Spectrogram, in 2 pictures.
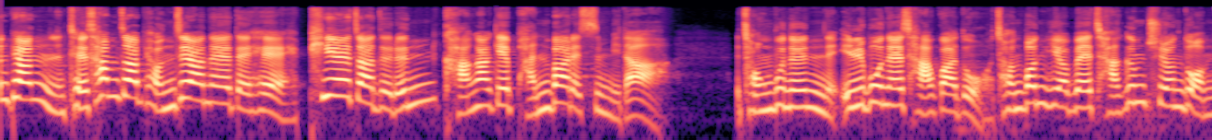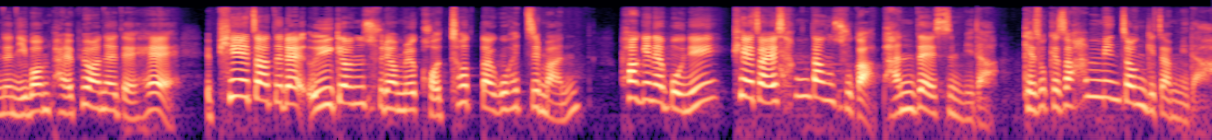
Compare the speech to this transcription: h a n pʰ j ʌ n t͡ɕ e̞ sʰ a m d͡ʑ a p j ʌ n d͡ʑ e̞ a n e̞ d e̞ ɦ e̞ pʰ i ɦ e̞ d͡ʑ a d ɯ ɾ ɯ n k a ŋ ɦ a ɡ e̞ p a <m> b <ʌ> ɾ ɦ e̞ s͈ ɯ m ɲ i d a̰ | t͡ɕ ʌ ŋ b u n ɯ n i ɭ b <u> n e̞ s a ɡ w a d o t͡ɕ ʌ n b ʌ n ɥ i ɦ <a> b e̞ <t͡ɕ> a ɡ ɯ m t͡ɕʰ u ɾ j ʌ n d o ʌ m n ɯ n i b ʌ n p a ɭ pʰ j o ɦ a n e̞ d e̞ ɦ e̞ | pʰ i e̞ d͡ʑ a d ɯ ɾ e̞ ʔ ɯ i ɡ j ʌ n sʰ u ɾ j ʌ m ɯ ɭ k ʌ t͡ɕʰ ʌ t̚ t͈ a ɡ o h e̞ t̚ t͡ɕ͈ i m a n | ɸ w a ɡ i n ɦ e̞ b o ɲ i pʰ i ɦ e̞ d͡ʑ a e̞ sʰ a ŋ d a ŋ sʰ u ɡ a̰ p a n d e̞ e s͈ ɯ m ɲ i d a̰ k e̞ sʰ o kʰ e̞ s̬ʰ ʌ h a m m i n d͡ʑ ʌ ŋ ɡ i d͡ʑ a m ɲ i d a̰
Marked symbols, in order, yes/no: no, no, no, no, yes

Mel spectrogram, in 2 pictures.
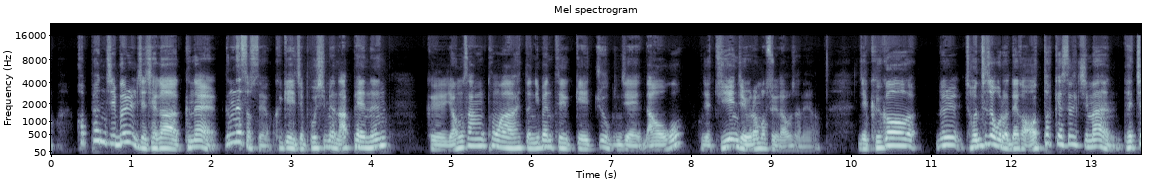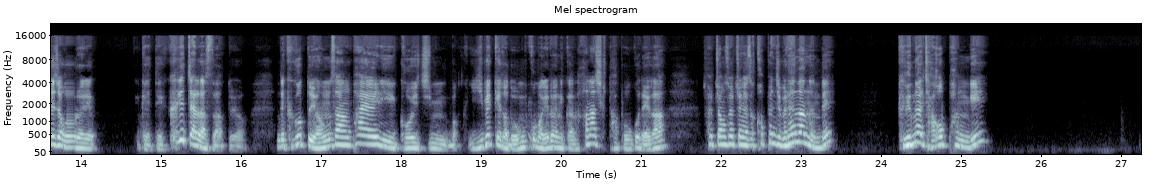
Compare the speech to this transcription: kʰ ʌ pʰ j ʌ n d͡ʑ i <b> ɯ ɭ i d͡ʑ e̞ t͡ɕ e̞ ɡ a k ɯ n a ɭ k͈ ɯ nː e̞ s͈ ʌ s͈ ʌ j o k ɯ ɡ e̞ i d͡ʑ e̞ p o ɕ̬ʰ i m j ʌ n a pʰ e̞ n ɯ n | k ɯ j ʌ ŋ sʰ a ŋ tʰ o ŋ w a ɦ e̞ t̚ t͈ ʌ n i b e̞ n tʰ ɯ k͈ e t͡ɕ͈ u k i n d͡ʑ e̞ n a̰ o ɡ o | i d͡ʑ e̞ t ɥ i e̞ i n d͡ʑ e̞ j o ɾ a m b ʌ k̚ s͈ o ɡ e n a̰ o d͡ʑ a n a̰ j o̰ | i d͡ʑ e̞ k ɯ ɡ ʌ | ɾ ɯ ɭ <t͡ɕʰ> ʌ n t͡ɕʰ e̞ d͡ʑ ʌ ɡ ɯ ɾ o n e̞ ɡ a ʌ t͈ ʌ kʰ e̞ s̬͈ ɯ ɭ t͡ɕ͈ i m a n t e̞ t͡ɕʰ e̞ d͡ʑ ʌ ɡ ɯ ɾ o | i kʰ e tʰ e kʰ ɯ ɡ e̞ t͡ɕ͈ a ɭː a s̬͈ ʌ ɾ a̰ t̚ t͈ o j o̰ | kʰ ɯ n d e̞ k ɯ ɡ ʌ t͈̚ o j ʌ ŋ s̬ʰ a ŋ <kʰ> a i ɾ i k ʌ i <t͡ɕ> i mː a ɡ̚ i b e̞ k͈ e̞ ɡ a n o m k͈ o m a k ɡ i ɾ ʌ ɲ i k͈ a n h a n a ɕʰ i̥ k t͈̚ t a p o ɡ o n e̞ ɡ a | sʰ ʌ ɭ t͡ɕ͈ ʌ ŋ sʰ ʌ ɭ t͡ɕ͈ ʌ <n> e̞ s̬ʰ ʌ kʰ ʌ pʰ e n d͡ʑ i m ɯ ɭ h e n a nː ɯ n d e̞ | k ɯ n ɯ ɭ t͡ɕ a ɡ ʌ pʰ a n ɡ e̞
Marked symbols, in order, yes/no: yes, no, no, yes, no

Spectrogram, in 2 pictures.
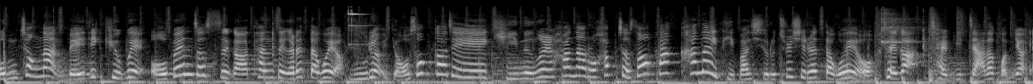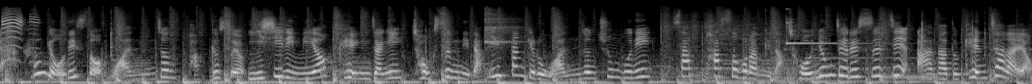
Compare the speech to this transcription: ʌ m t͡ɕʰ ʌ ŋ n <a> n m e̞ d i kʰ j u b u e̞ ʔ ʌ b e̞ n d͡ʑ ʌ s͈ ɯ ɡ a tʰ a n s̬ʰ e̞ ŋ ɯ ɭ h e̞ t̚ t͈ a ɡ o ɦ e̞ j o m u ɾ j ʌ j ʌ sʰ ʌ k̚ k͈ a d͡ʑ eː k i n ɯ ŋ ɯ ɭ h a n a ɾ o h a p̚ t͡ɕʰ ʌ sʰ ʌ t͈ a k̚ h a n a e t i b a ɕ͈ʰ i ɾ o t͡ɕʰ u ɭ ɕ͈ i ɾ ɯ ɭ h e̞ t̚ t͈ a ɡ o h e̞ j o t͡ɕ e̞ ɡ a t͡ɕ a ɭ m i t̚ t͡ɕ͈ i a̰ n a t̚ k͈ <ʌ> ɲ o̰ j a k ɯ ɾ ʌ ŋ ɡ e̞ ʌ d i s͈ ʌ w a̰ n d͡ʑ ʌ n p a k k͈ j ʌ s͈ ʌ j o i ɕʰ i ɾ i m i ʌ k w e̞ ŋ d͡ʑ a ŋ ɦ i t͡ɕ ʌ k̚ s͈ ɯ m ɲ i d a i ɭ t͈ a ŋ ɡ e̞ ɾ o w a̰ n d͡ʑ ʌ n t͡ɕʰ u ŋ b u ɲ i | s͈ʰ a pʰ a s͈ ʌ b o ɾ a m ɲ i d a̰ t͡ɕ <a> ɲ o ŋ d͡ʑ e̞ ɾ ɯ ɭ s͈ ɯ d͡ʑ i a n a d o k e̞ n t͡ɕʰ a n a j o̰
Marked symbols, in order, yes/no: yes, yes, no

